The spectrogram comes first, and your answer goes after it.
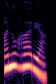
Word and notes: ಅನುಹಾರ್ಯ: anuhārya

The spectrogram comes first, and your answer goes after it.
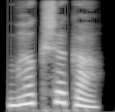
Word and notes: ಭಕ್ಷಕಿ: bhakṣaki

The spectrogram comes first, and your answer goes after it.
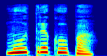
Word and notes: ಮೂತ್ರಕೂಪ: Kannada

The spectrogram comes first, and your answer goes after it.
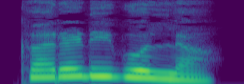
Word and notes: ಕುರುಡುಗಲ್ಲಿ: kuruḍu galli; kannada

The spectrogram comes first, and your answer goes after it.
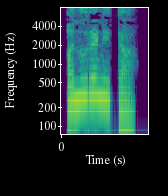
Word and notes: ಅನುರಣಿತ: anuraṇita

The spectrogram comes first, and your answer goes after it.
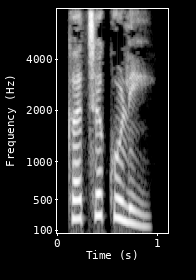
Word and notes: ಗಿಚಕಳಿ: gicakaḷi

